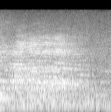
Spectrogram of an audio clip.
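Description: Faint hall ambience: a low murmur of children's voices from a large group, fading slightly near the end.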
